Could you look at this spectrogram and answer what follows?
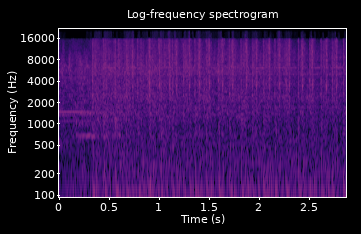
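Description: Dense, continuous gunfire in the video game Warframe, loud and close with rapid overlapping shots forming a steady roar of automatic fire and no pauses.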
